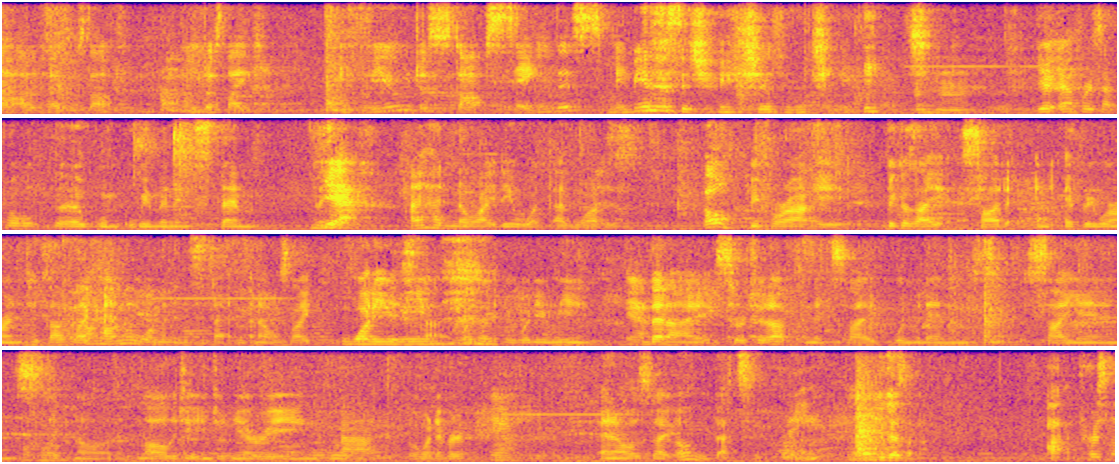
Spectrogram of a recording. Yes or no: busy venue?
yes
